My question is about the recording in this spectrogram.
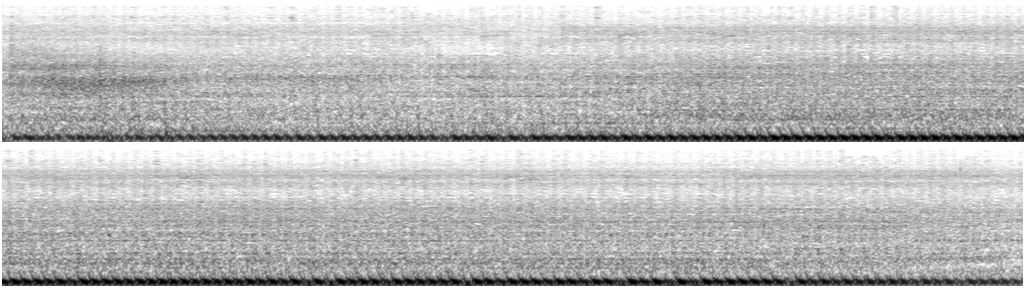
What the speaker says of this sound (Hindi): तो ये था आइडल में इसका साउंड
